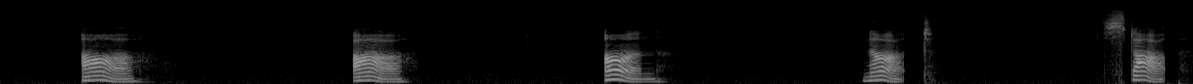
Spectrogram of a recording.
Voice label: vowel ah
